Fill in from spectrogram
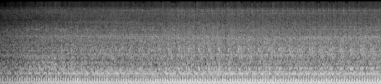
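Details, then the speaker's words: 2009 Ford Fusion with codes P0410 and P0491, engine idling. Switching the secondary air pump on adds air behind the mass airflow sensor when the computer isn't expecting it. A low, uneven loping idle with a droning hum results, a rough idle. "why that made it rough Oh I know why because I'm turning the air pump on the same time the inlet for the air pumps behind the mass airflow sensor and I'm doing it at a time where the computer is not ready for it so I've just changed the air flow characteristics in the in the manifold that's why it idles funny like that"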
